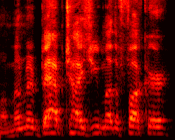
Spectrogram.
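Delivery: loud, high-pitched declaration; retold shout. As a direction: call it out boldly, re-enacting the moment. Retells shouting at client in water.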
